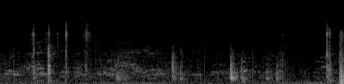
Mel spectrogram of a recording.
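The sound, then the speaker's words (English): A few quick, sharp knocks rap on a dressing room door in a short burst, followed by faint rustling and a couple of brief, muffled thumps. “A short time later, Sergeant Preston knocked on Dora Kyle's dressing room.”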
